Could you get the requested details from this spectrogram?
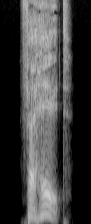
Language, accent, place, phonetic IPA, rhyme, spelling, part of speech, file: German, Germany, Berlin, [fɛɐ̯ˈhɛlt], -ɛlt, verhält, verb, De-verhält.ogg
- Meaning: third-person singular present active of verhalten he/she/it behaves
